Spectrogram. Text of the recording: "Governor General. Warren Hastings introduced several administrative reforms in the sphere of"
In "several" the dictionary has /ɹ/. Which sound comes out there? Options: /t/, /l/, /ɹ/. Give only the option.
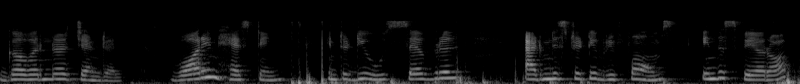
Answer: /ɹ/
